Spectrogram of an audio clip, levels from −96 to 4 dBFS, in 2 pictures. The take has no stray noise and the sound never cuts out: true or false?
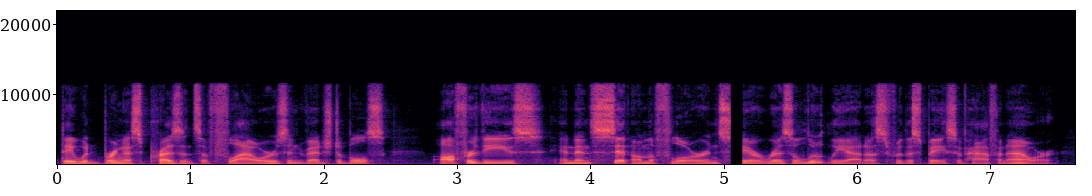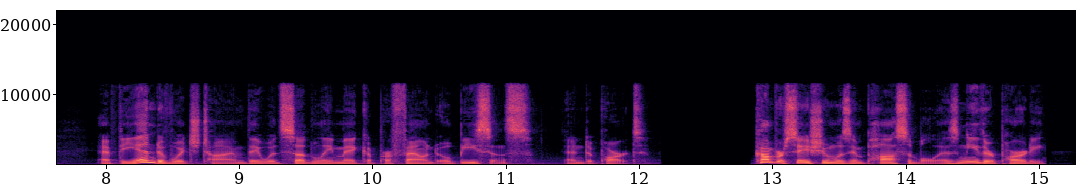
false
